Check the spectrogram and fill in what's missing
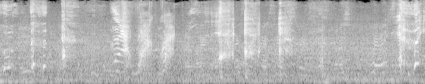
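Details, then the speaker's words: Acted coughs and throat clearing in short repeated bursts: a person imitating different types of coughers for comedy, not from illness. "Jadi hari ini aku mau nunjukin tipe-tipe orang batuk."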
